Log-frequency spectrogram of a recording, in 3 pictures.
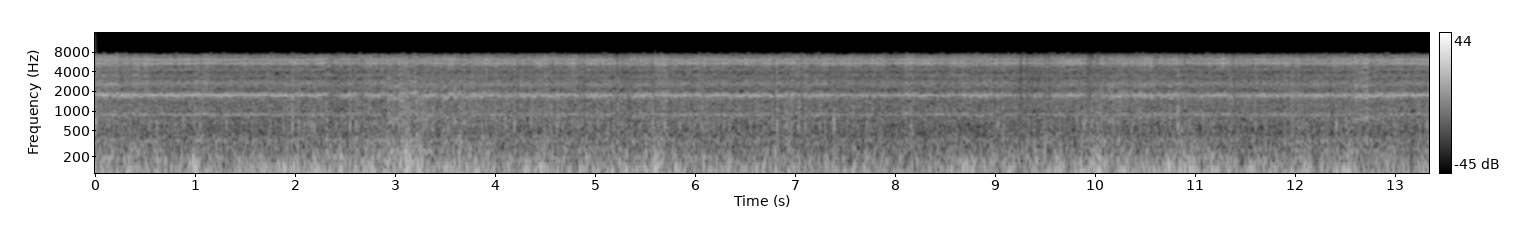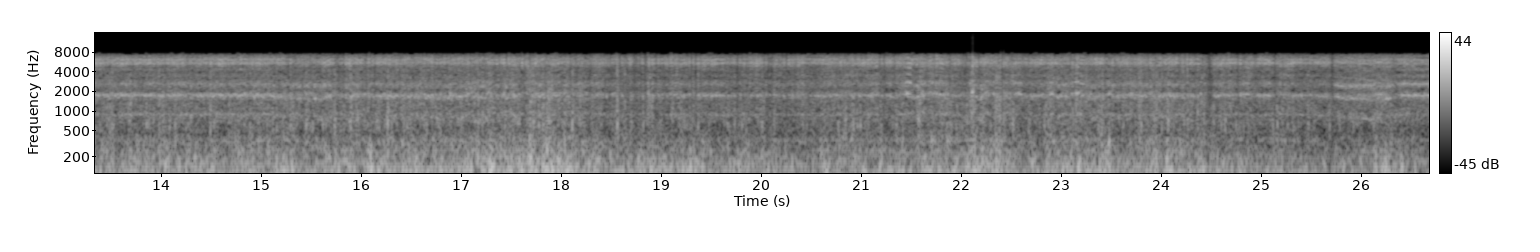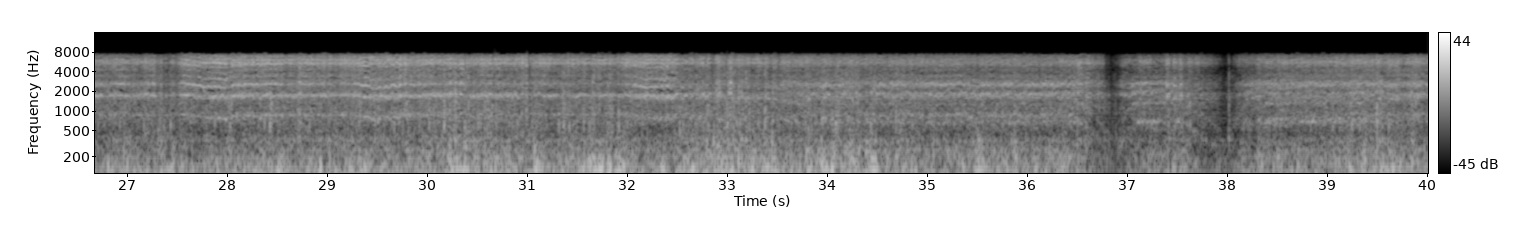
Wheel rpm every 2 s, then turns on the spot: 230, 230, 230, 240, 230, 230, 230, 230, 220, 240, 230, 230, 230, 230, 220, 230, 220, 190, 130, 140.
none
